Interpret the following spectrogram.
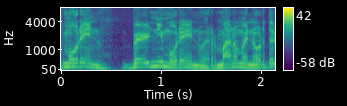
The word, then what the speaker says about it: Moreno: Néstor, su apellido lo pronuncia Moreno, pero es Moreno, Bernie Moreno, hermano menor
